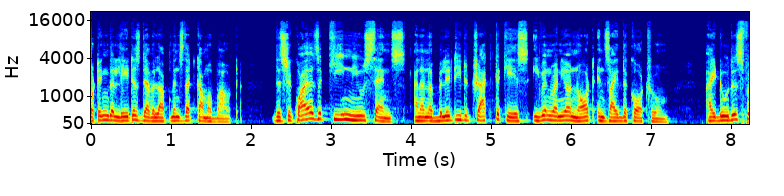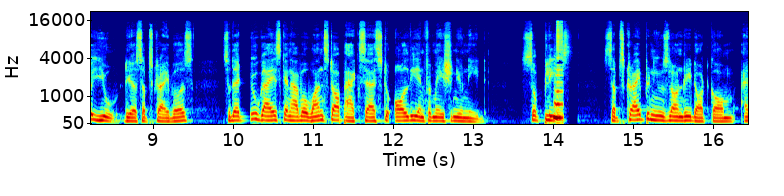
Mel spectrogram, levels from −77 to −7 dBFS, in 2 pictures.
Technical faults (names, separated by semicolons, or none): burst of packet loss; repeated packet loss (robotic sound)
